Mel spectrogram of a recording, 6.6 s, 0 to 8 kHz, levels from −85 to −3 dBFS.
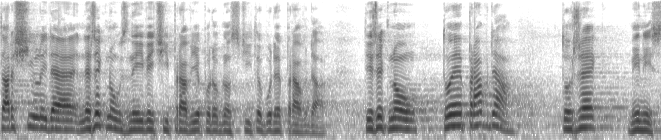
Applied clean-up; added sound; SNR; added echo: none; none; none; none.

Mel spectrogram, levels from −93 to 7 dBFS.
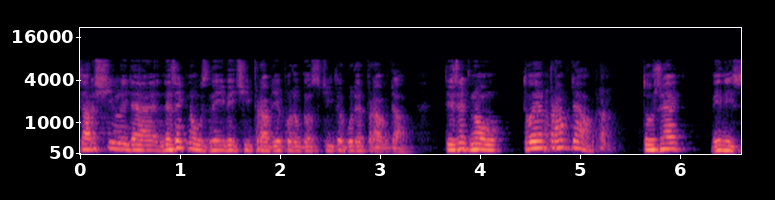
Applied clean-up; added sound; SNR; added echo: neural mask model DeepFilterNet 3.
